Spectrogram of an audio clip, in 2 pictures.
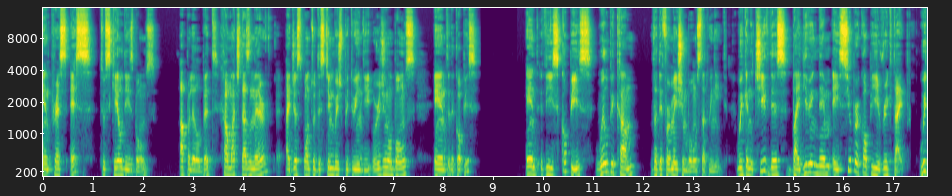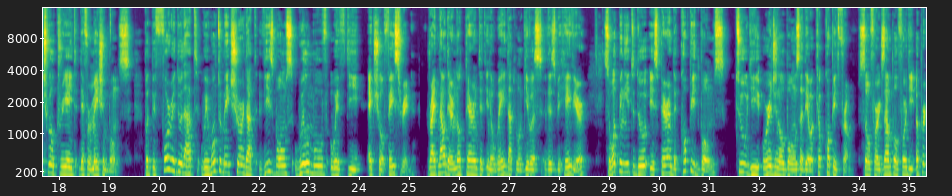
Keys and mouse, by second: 0.8 s, 4.4 click, 8.9 middle click, 9.2 middle click.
